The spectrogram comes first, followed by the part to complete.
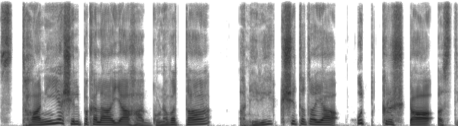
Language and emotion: Sanskrit, surprised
